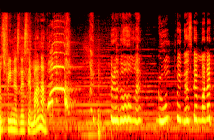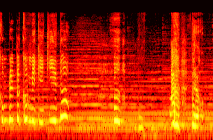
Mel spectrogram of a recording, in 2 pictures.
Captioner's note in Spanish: Grito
